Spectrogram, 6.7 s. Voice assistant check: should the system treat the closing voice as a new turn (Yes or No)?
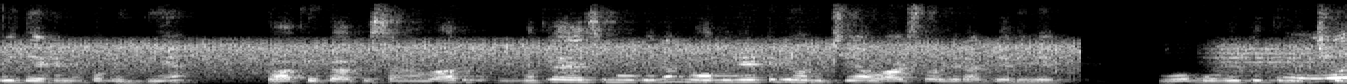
Yes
